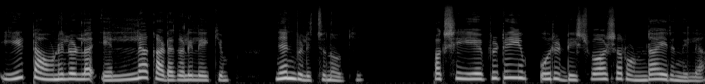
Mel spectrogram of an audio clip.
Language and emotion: Malayalam, sad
